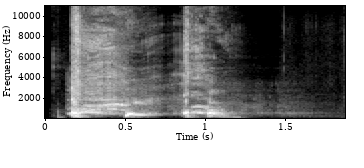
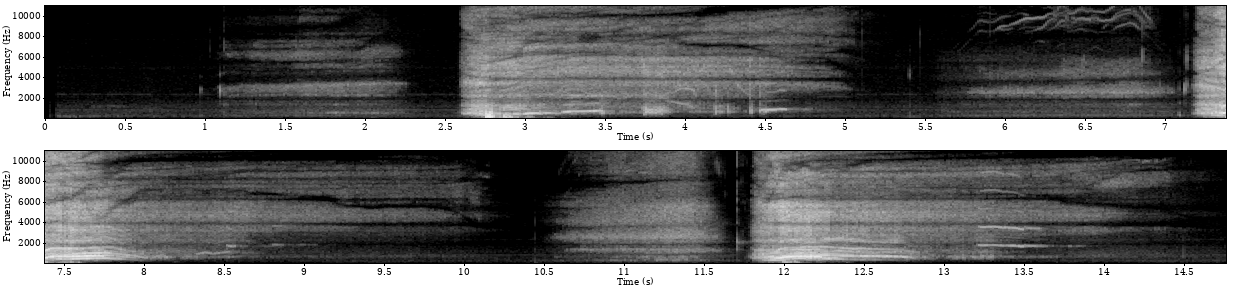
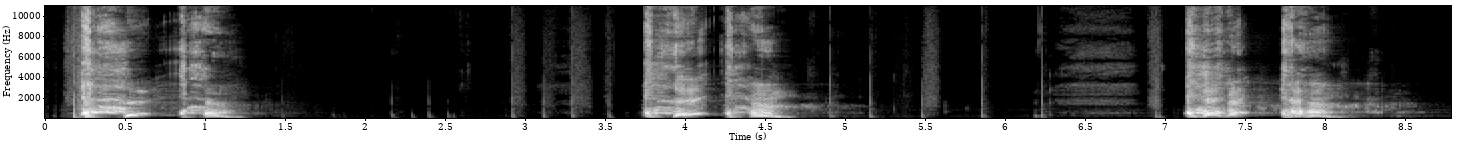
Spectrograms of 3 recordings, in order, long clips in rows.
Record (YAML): cough_length: 1.9 s
cough_amplitude: 32768
cough_signal_mean_std_ratio: 0.53
exhalation_length: 14.8 s
exhalation_amplitude: 29477
exhalation_signal_mean_std_ratio: 0.38
three_cough_length: 8.8 s
three_cough_amplitude: 32768
three_cough_signal_mean_std_ratio: 0.38
survey_phase: beta (2021-08-13 to 2022-03-07)
age: 65+
gender: Male
wearing_mask: 'No'
symptom_none: true
smoker_status: Ex-smoker
respiratory_condition_asthma: true
respiratory_condition_other: false
recruitment_source: REACT
submission_delay: 2 days
covid_test_result: Negative
covid_test_method: RT-qPCR
influenza_a_test_result: Negative
influenza_b_test_result: Negative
